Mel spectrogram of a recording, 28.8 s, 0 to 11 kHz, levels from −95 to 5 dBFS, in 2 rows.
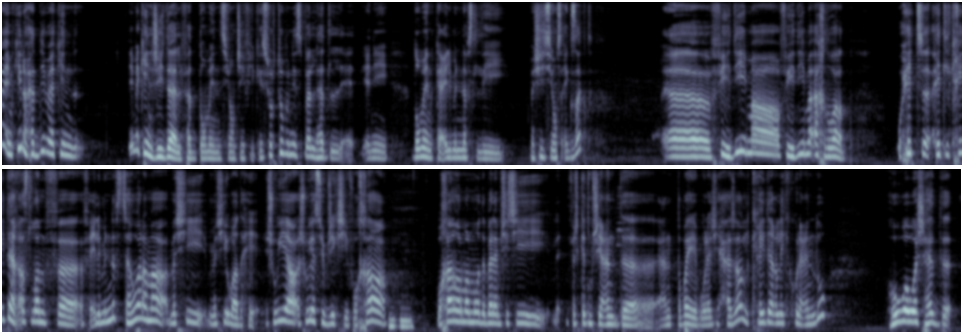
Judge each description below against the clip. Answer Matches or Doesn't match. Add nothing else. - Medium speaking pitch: Matches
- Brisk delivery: Matches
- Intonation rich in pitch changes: Matches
